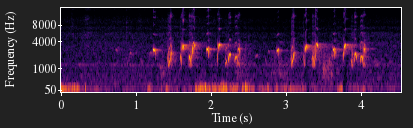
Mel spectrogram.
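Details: Bulbul in the 'double' song style, recorded 24 February 2021. Two similar phrases of sweet whistled notes are separated by a short pause, and each note sharply drops and bends. Low rumbling noise sits underneath.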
